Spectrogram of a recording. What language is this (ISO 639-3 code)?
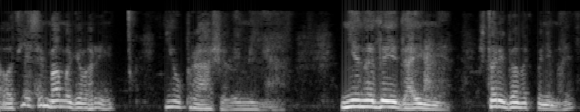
rus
